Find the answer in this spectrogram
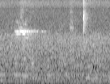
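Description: Quiet room tone broken by a brief, faint high tone about half a second in and a single computer mouse click near the end.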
